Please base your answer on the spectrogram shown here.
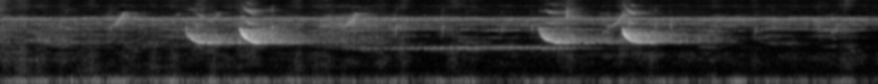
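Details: Morning milk time for Luno the baby monkey, heard as two bursts of piercing descending squeals, each a quick downward swoop flattening into a held tone, with constant high buzzing and low background rumble.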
